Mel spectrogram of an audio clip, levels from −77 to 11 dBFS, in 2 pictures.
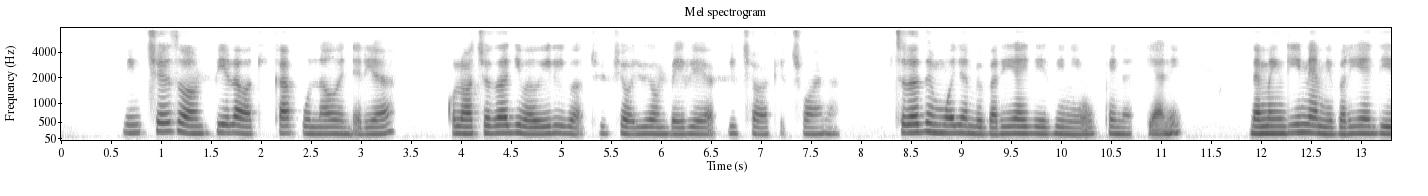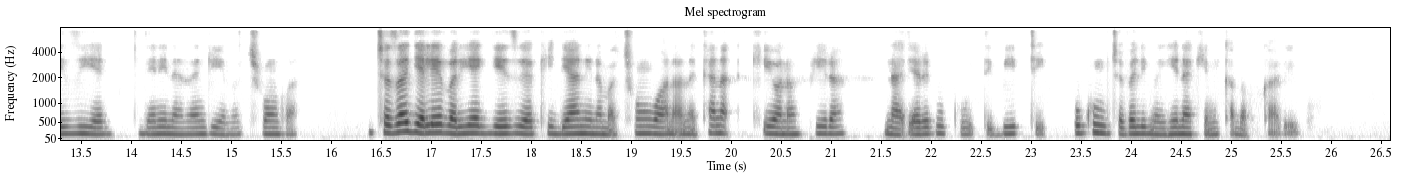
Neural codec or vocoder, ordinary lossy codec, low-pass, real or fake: codec, 24 kHz, 0.9 kbps, WavTokenizer, large speech release; Opus, 64 kbps; 7.2 kHz; fake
